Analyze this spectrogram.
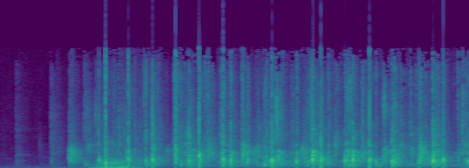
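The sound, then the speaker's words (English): An audience at a poetry reading breaks into applause after a quiet start: dense, irregular clapping that swells quickly and stays steady and fairly loud, with a brief low voice murmur early on. “Don't clap, because I'm going to read a few poems.”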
